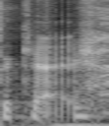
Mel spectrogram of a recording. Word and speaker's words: Takei: Well, eventually in the first season, there's an episode with George Takei, and you learn that it's pronounced Takei.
